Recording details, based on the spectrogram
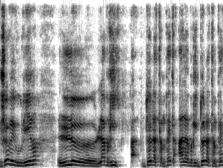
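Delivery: stumbling and restarting, drawn-out "le". A game host starts reading the opening text to the players, stumbling over words. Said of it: "je bafouille un petit peu".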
